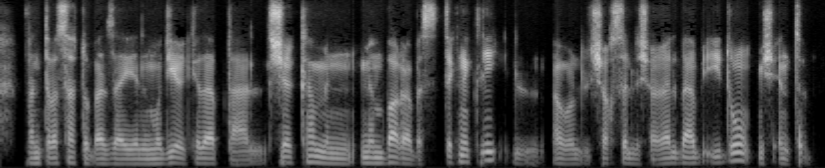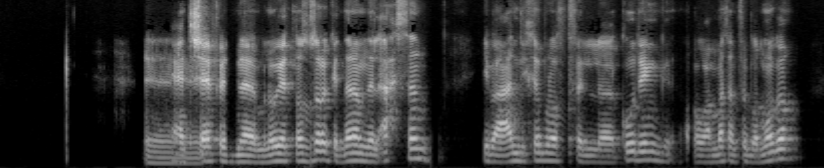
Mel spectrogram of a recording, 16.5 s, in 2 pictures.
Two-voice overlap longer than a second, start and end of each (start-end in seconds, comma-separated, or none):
none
